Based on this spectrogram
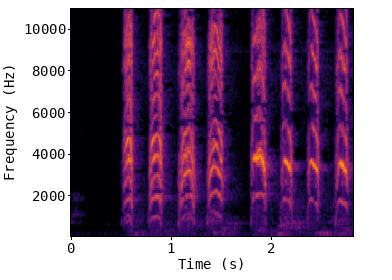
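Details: Greater green leafbird sound used to lure others of its kind into answering: eight harsh, raspy squawk-like notes in two groups of four, evenly spaced, with quiet gaps.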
